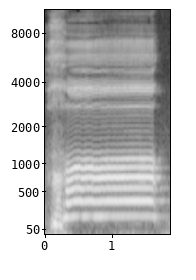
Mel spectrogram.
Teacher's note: یہ حروف حلقی میں سے ہے، اس کو حلق سے ادا کرنا ہے۔ خا، یہ موٹے حروف میں سے ہے، اس کو موٹا کر کے ادا کرنا ہے، اور یہ بھی حروف حلقی میں سے ہے، یعنی حلق سے ادا کرنا ہے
